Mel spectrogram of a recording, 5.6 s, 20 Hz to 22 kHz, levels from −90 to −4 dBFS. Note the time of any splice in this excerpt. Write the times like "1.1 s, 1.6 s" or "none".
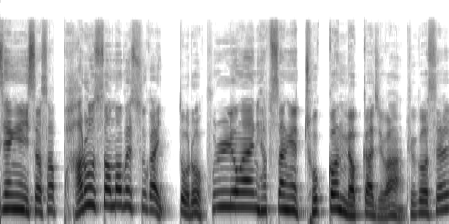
2.6 s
